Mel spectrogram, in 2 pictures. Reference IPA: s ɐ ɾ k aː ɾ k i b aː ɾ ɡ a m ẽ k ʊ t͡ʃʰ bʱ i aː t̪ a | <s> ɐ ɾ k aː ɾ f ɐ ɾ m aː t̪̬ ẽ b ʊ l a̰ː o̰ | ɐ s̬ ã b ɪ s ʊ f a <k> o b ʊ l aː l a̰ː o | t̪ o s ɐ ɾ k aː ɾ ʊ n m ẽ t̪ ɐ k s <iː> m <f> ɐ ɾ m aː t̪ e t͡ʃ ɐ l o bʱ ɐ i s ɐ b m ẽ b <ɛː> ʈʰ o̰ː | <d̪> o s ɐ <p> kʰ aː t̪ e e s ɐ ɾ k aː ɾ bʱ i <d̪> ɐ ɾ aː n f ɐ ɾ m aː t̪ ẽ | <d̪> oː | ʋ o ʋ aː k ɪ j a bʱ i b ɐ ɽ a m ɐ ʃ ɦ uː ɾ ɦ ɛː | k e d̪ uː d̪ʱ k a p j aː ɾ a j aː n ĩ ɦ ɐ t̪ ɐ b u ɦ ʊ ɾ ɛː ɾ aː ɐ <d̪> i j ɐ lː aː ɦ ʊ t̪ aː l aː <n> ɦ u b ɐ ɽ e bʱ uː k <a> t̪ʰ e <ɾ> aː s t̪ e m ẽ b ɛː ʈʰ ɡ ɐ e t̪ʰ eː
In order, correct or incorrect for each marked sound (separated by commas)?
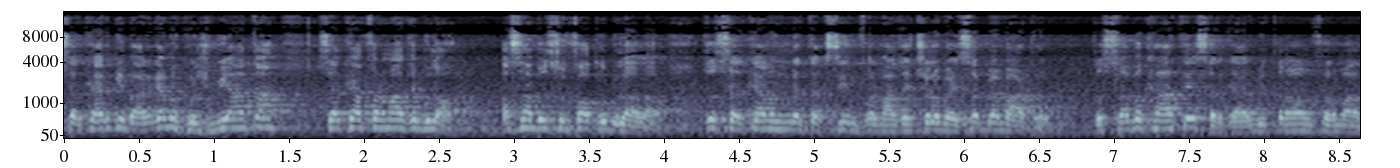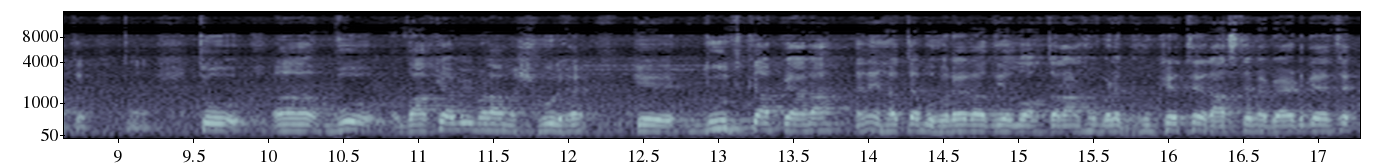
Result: correct, correct, correct, correct, incorrect, incorrect, incorrect, incorrect, incorrect, correct, correct, incorrect, correct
